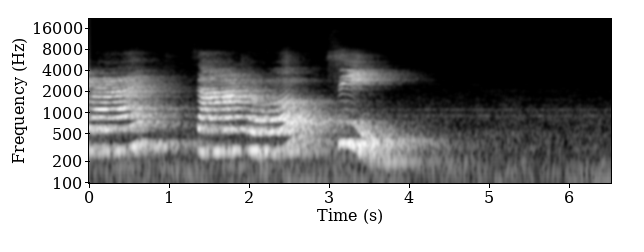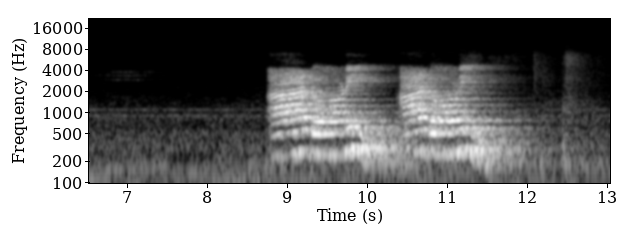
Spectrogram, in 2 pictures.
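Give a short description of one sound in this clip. A young woman speaks clearly and slowly nearby, as if teaching.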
